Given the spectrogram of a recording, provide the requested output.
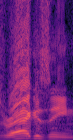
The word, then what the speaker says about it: Ragazine: I wrote on my notes that his name rhymes with magazine, and I read the wrong name. Oh, goodness. And it's 32-8. As Chris Ragazine goes to the foul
